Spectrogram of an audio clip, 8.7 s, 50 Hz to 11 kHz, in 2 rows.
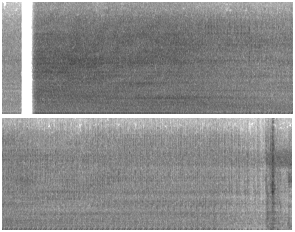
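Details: Craftsman DLT 2000 riding mower with blown Kohler Pro 20 V-twin replaced by Harbor Freight Predator 708cc engine, after rewiring: catches after a brief crank on the switch and settles into a steady, even thump, no misses or knocks; healthy running.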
